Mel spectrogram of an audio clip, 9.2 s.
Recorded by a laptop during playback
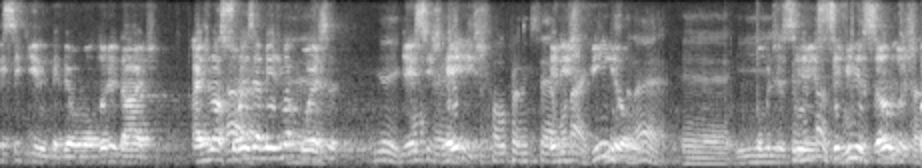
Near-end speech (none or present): present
